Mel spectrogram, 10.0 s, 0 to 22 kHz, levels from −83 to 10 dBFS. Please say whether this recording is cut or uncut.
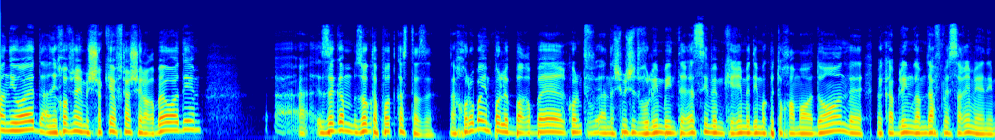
cut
